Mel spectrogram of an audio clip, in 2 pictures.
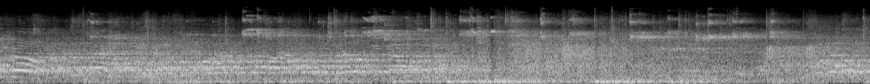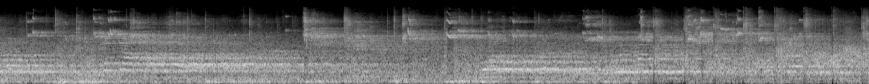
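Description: Basketball shoes squeak on a wooden court in a large echoing hall.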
